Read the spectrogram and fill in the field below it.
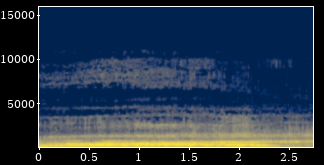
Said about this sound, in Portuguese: vocês começam a ouvir um lamento, um lamento monstruoso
